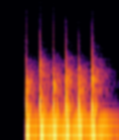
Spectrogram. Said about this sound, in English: there was a sharp rap at the door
